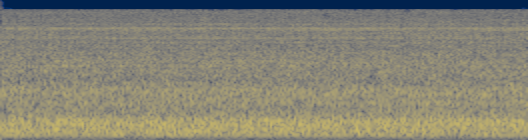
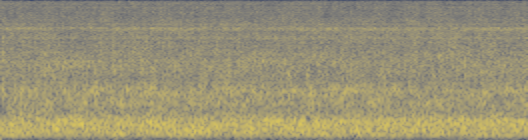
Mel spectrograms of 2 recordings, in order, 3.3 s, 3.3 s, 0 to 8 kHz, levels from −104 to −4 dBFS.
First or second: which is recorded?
first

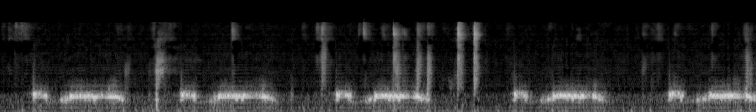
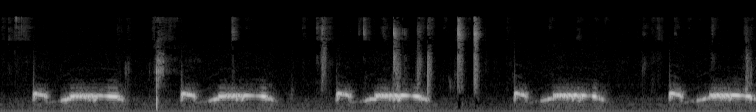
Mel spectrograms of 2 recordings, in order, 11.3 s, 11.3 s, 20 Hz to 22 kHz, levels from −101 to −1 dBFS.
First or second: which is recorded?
second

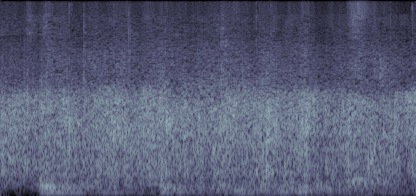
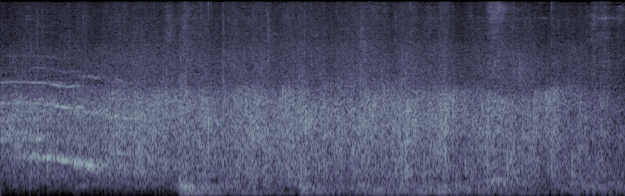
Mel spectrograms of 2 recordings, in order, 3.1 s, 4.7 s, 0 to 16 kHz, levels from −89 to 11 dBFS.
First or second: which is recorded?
first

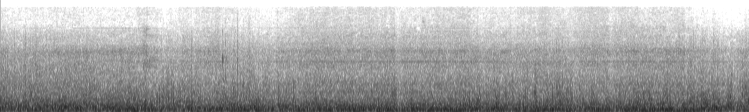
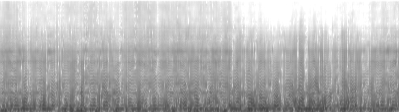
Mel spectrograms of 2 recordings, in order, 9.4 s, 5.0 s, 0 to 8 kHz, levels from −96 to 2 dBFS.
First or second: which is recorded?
first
